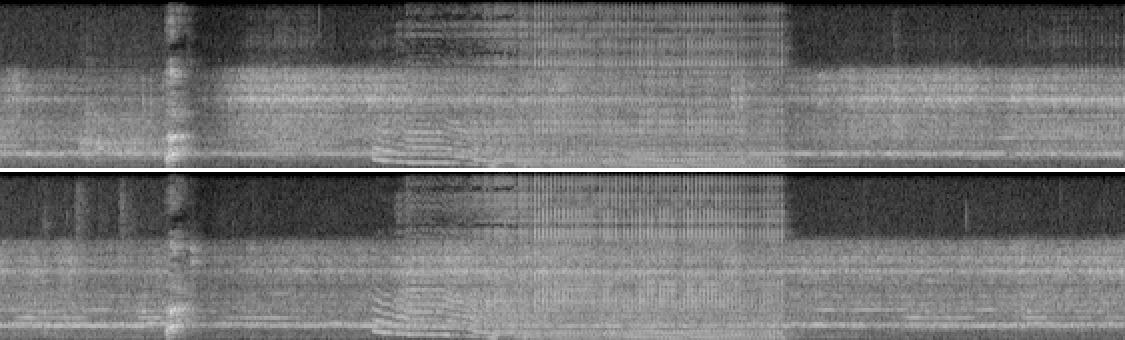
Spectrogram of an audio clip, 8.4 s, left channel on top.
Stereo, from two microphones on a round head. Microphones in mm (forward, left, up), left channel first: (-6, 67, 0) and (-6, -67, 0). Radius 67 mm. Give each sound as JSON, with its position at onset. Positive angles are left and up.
{"t": 1.2, "sound": "a shout", "side_deg": 25, "distance_m": 5.0}
{"t": 2.8, "sound": "a squeak", "side_deg": -15, "distance_m": 0.7}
